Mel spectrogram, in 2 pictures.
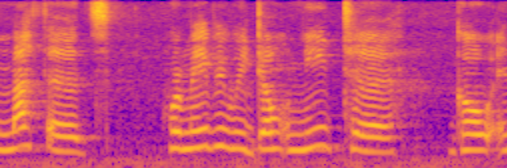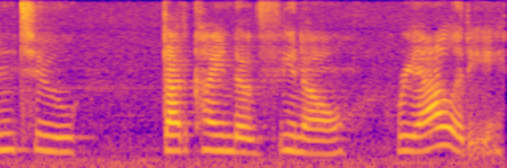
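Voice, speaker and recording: Her pitch high and her tone dark and mellow, a woman talks at a moderate pace with fairly even intonation. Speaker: spiritual channel. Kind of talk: casual chat. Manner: hesitant, halting in places.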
